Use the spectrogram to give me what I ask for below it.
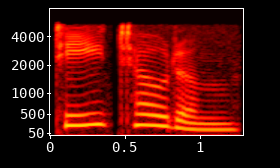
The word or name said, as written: teetotum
